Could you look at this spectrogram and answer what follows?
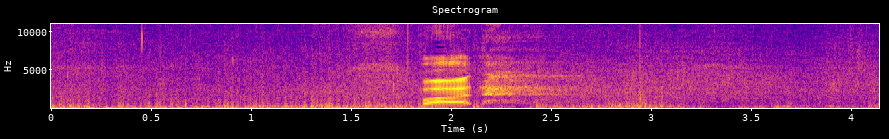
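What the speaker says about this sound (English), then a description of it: "We've got wind, waves and everything else." Wind buffets the microphone and waves wash around a small fishing boat out on the water for bream, a steady loud rush throughout, with one brief spoken word.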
